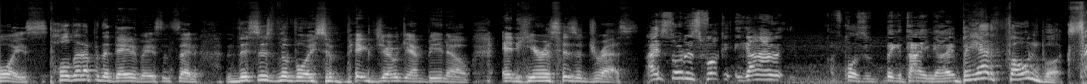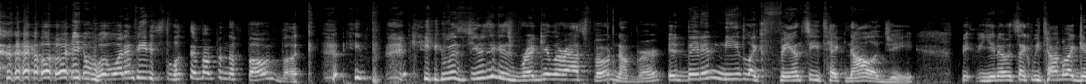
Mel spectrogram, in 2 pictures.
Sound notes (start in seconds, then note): 10.7 laughs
